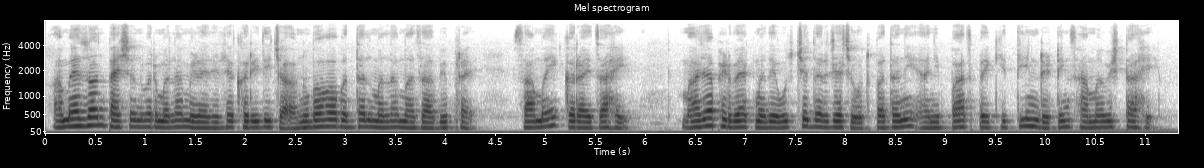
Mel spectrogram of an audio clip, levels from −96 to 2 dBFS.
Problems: none marked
